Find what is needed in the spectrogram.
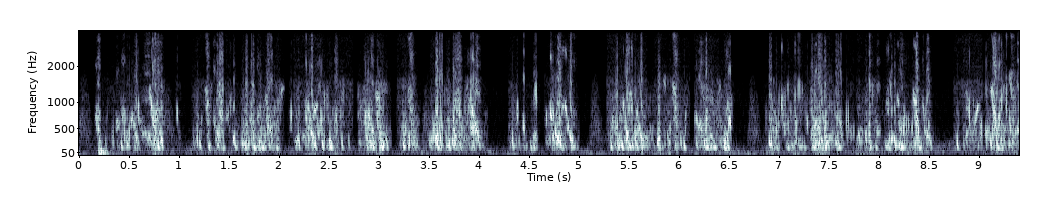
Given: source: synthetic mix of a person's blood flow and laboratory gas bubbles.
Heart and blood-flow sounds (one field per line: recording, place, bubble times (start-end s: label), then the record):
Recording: Doppler ultrasound of blood flow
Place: subclavian vein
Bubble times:
0.15-0.88 s: bubbles
0.95-1.03 s: bubbles
1.11-2.06 s: bubbles
2.09-2.74 s: bubbles
2.77-3.13 s: bubbles
3.17-3.42 s: bubbles
3.48-4.09 s: bubbles
4.29-4.62 s: bubbles
4.65-5.00 s: bubbles
5.28-6.11 s: bubbles
6.15-6.57 s: bubbles
6.84-8.56 s: bubbles
8.74-9.41 s: bubbles
From the record:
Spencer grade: 4 (maximum detectable bubble signal sounding continuously throughout systole and diastole of every cardiac period, and overriding the amplitude of the normal cardiac signals)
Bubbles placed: anywhere in the cardiac cycle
